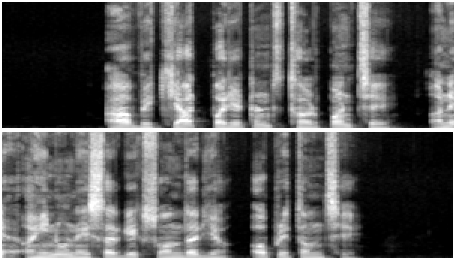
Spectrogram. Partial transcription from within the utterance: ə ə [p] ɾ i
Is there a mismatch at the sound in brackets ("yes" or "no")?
no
